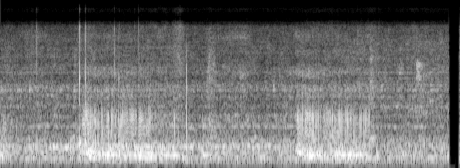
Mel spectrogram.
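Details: Light snoring: two soft, fluttering snores over steady room hiss.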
